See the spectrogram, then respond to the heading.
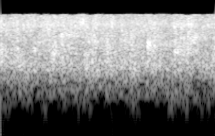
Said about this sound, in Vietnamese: Rồi, chúng ta một tràng pháo tay thật lớn thưa anh chị em.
